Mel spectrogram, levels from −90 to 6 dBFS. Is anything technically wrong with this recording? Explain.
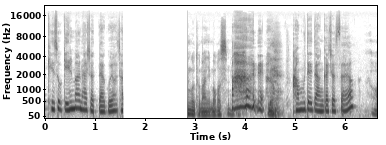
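Yes. From 1.56 s to 2.86 s there is an audio dropout to silence: the input was likely lost, through a disconnected device or failed link, while recording continued writing silence. The sound cuts off abruptly into about 1.3 s of total silence, with no room tone, then resumes mid-flow.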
